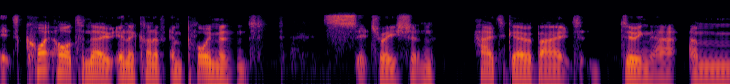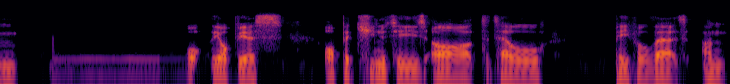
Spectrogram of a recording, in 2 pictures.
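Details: Adult graduate who stammers and tried to hide the stammer in job interviews; real, unscripted speech; stammering.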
